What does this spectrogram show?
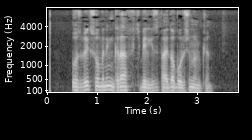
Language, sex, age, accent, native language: Uzbek, male, 25-34, Andijon, Uzbek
